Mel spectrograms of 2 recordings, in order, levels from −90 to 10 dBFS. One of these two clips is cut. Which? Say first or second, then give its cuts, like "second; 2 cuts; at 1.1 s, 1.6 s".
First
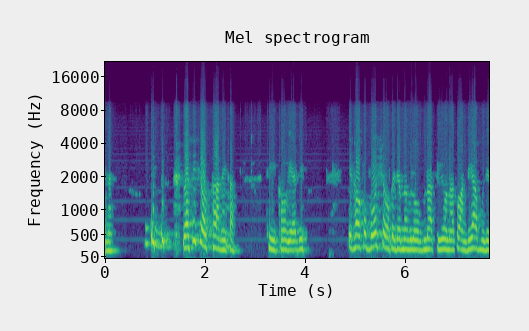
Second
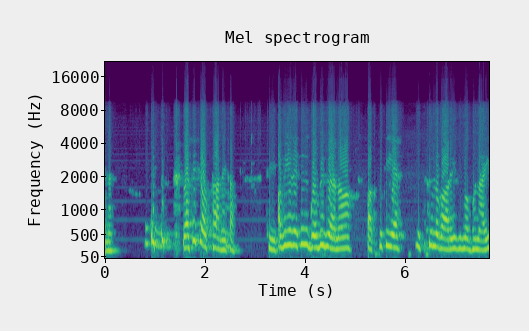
second; 1 cut; at 3.4 s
